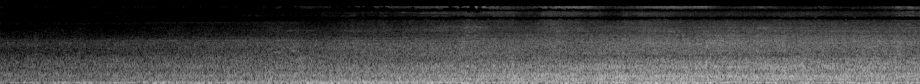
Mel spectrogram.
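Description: JR Kyushu 813 series electric train approaching and running past on the line, a rumble of wheels on rail that grows steadily louder as it draws near.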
